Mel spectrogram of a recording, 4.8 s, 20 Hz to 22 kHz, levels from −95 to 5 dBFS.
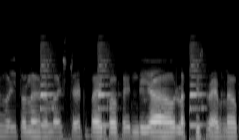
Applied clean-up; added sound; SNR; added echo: none; Wind instrument, woodwind instrument; 9 dB; none.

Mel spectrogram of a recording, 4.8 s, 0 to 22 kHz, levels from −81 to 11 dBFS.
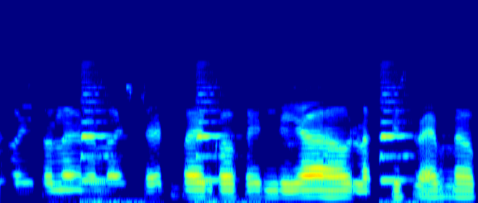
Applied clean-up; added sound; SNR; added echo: classical method Wiener filter.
